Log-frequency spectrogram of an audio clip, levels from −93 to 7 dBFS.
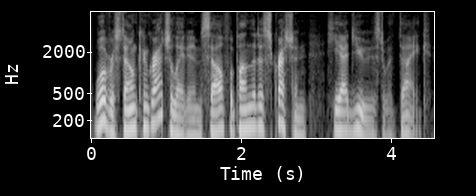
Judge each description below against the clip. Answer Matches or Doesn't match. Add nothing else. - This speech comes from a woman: Doesn't match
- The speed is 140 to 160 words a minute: Matches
